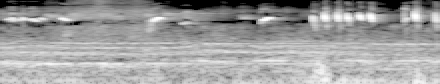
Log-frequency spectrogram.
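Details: Sunbird called kolibri ninja, recorded as a calm lure sound: a few thin, rising high whistles, then a short string of sharp, evenly spaced high chirps, over low steady hum.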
